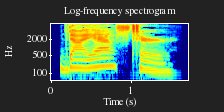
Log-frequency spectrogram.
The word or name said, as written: diastral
